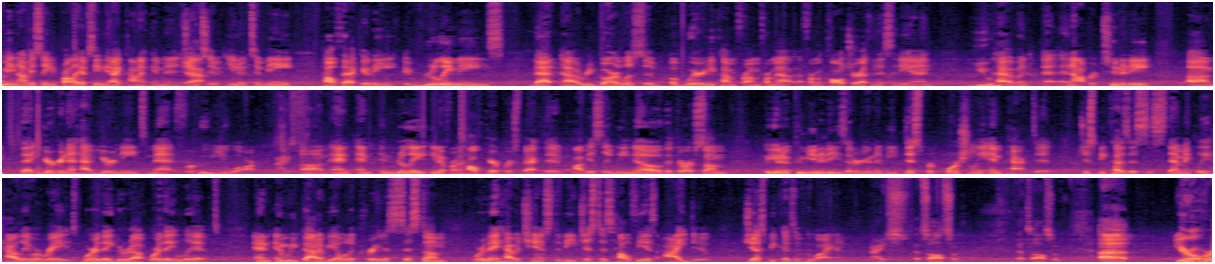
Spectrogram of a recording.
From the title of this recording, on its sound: Live at HIMSS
